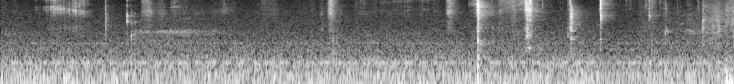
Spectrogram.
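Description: Scissors snip quietly at thin headband material during bookbinding, a few faint, sparse cuts and small handling sounds spread over a soft, low background hum.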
